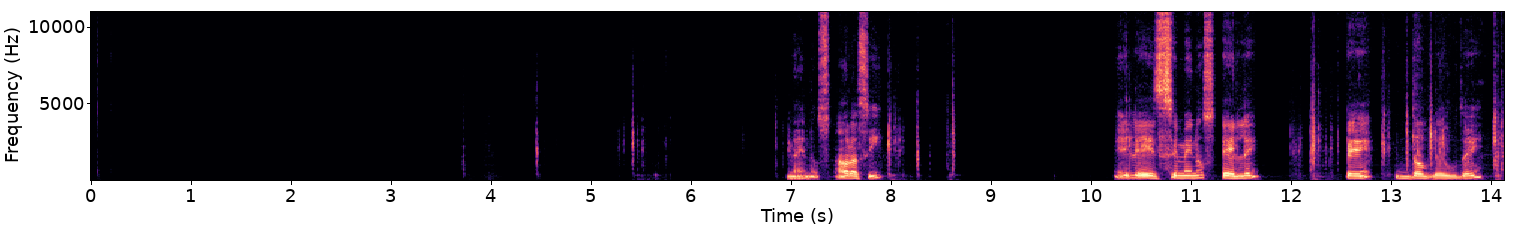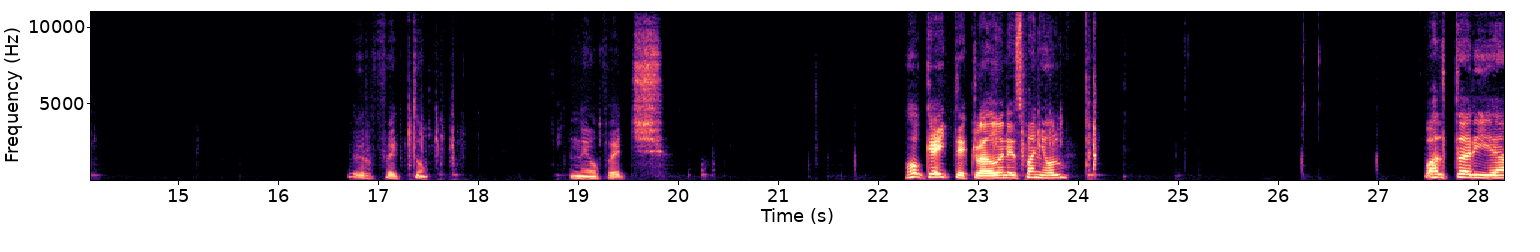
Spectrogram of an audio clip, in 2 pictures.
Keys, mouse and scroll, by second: 0.0 click, 1.0 click, 2.0-3.2 drag, 5.0-6.7 typing, 7.9 typing, 8.4 Return, 12.1-13.3 typing, 14.1 Return, 17.0-18.9 typing, 22.8-24.1 typing, 26.2 click, 26.2 typing.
